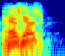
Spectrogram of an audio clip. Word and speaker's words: Haysbert: Haysbert? – Yes.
